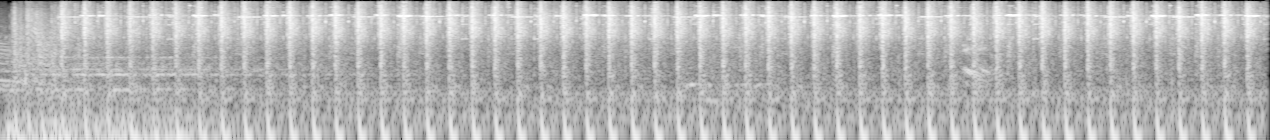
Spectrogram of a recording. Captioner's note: gunshots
